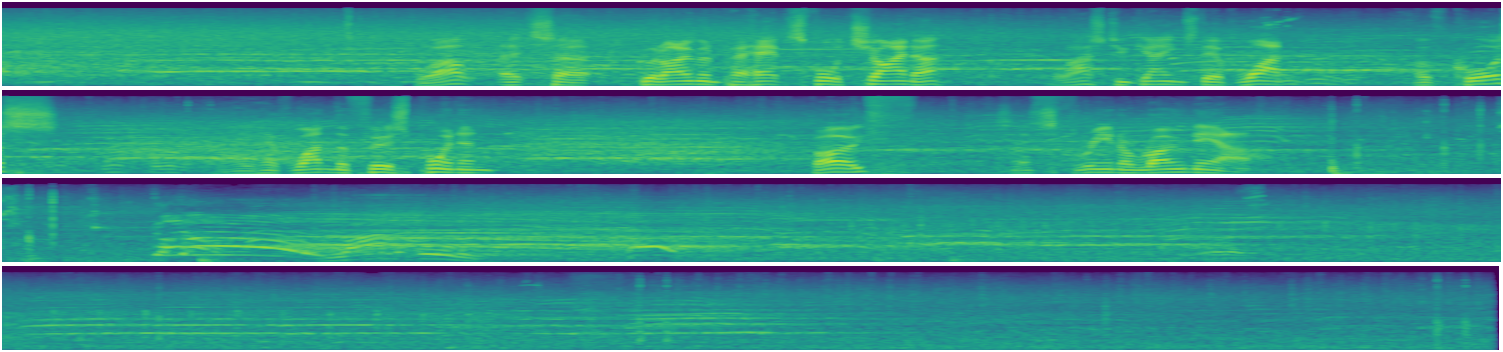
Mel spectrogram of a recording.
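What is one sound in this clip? A large crowd murmurs in an echoing hall.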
